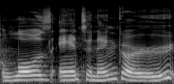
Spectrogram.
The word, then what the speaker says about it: Loz Antonenko: anywhere on social so Lo antono and you say it and spell it the same way a n t o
